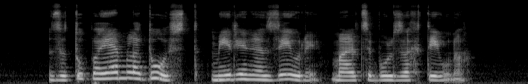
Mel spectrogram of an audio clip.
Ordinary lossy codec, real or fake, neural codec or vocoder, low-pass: none; fake; vocoder, 48 kHz, 128 mel bands, Vocos; 19.8 kHz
